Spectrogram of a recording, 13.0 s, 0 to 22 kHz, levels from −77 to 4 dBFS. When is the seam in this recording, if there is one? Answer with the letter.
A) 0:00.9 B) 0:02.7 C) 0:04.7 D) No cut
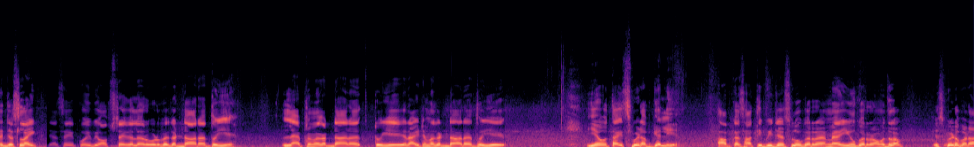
A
